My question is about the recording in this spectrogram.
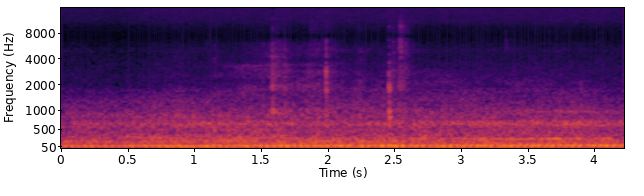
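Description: Steady low outdoor background rumble, with a few faint light clicks between about one and a half and two and a half seconds in as a plastic blister pack is handled.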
